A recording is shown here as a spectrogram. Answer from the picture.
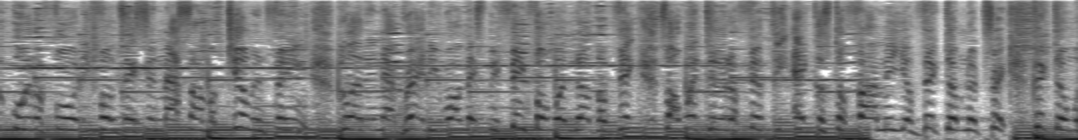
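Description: Hip hop track with rapping over a heavy bass beat. About six and a half seconds in, the bass drops out for about a second, then the full beat comes back.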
